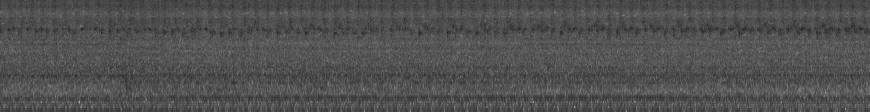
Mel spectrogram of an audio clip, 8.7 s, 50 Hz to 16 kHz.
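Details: 2007 Ford F-150 4.6 V8 with a flashing MIL and P0302 idles with a lumpy rhythmic chuff, about three beats a second. Unplugging the number 2 injector made no difference, isolating the misfire to cylinder 2.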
